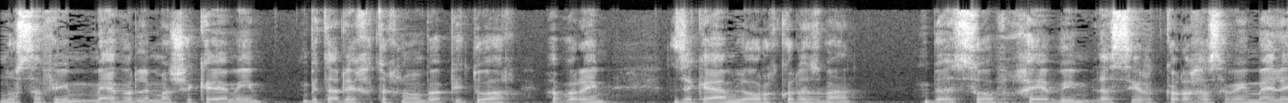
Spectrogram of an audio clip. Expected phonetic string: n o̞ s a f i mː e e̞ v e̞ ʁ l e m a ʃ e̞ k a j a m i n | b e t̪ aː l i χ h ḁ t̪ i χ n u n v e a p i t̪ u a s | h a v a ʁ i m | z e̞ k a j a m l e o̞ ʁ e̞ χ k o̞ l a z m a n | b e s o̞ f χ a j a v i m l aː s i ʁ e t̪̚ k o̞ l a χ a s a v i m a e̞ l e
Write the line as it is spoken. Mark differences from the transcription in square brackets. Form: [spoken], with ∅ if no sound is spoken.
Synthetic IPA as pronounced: n o̞ s a f i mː e e̞ v e̞ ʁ l e m a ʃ e̞ k a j a m i [m] | b e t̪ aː l i χ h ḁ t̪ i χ n u n v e a p i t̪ u a [χ] | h a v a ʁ i m | z e̞ k a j a m l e o̞ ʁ e̞ χ k o̞ l a z m a n | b e s o̞ f χ a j a v i m l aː s i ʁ e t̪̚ k o̞ l a χ a s a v i m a e̞ l e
